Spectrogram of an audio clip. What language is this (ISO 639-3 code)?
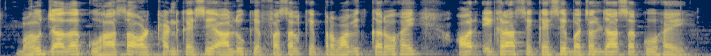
mag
